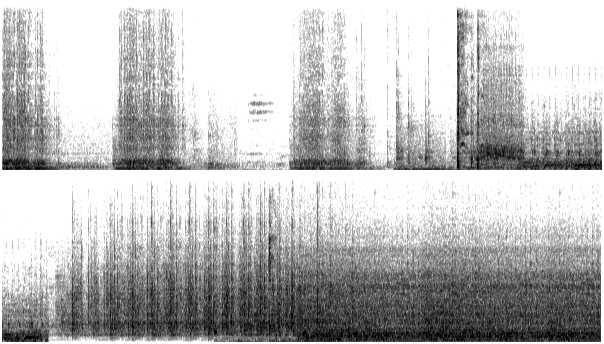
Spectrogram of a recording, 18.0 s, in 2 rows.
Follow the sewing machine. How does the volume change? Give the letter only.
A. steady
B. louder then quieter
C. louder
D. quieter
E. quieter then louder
C.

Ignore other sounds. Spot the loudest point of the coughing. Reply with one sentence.
The volume of the coughing peaks at 7 seconds.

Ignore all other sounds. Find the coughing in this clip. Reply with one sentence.
You can hear the coughing from 6.7 to 7.2 s and from 12.2 to 14.1 s.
